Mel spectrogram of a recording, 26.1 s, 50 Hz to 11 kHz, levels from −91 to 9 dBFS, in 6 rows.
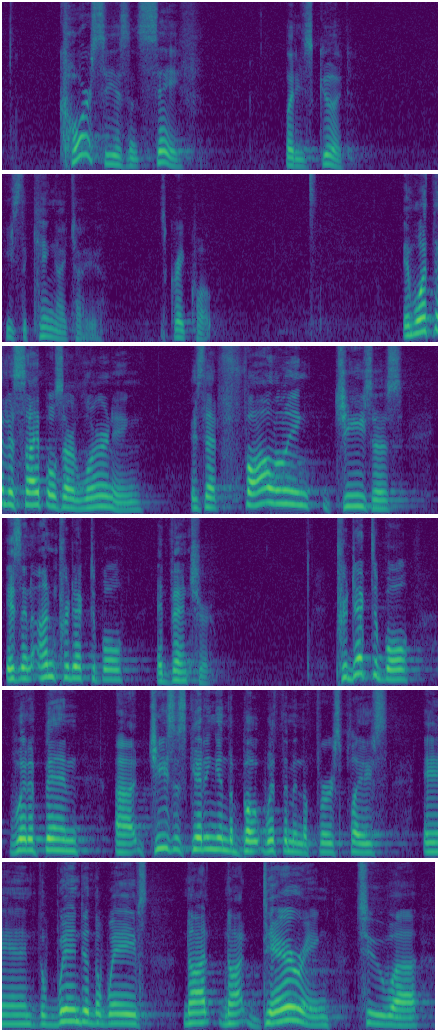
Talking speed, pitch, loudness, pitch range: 135 wpm, 185 Hz, -25 LUFS, 165-210 Hz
